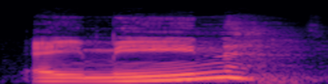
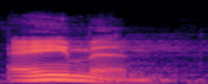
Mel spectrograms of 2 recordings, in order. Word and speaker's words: Aman: name is not pronounced am mean there's no R in the name it's not Armen it's Amen good strong amen all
